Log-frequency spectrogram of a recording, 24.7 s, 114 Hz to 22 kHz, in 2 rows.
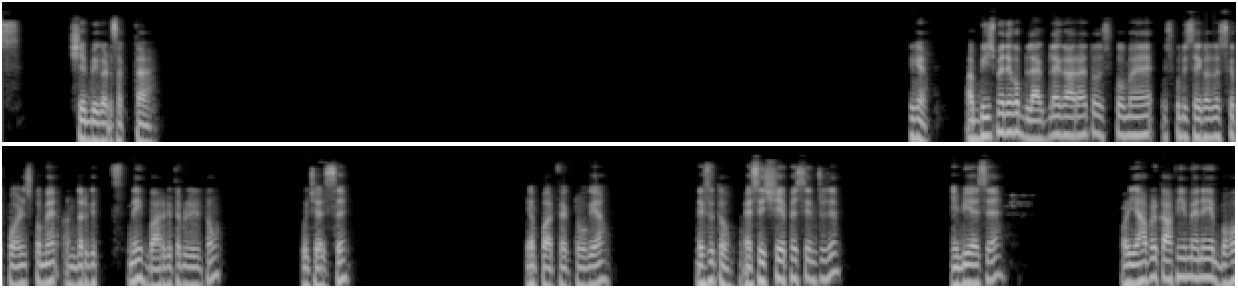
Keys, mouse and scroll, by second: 0.8 middle click, 1.0 middle click, 1.4 middle click, 2.3 alt+middle click, 2.6-3.8 alt+middle drag, 4.0 middle click, 4.2 middle click, 5.3-9.0 drag, 12.0 click, 13.1 click, 14.2-17.0 drag, 17.6 alt+middle click, 18.5 middle click, 22.5 alt+middle click, 23.3 middle click, 23.8 middle click.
